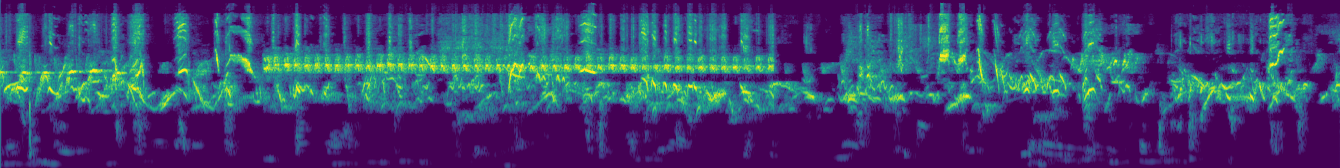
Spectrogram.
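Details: Greater green leafbird song meant to rouse other birds, with rough 'tembakan' fills: continuous rapid chatter with a long, even high whistle held for about four seconds.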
